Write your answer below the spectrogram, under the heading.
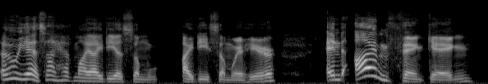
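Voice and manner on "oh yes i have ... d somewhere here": put-on thick, laid-on, very strong British accent. Retelling an id check, the speaker quotes a costumed girl's reply: very british accent. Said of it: "she says in a very British accent".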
